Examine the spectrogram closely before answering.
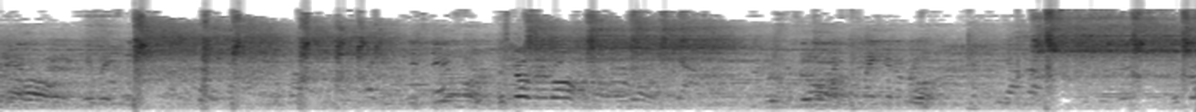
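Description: Barbells clang and thud as they are dropped on the floor.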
